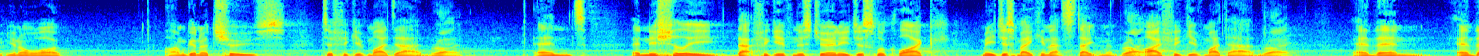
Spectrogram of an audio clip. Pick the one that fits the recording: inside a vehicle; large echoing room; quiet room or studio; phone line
large echoing room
